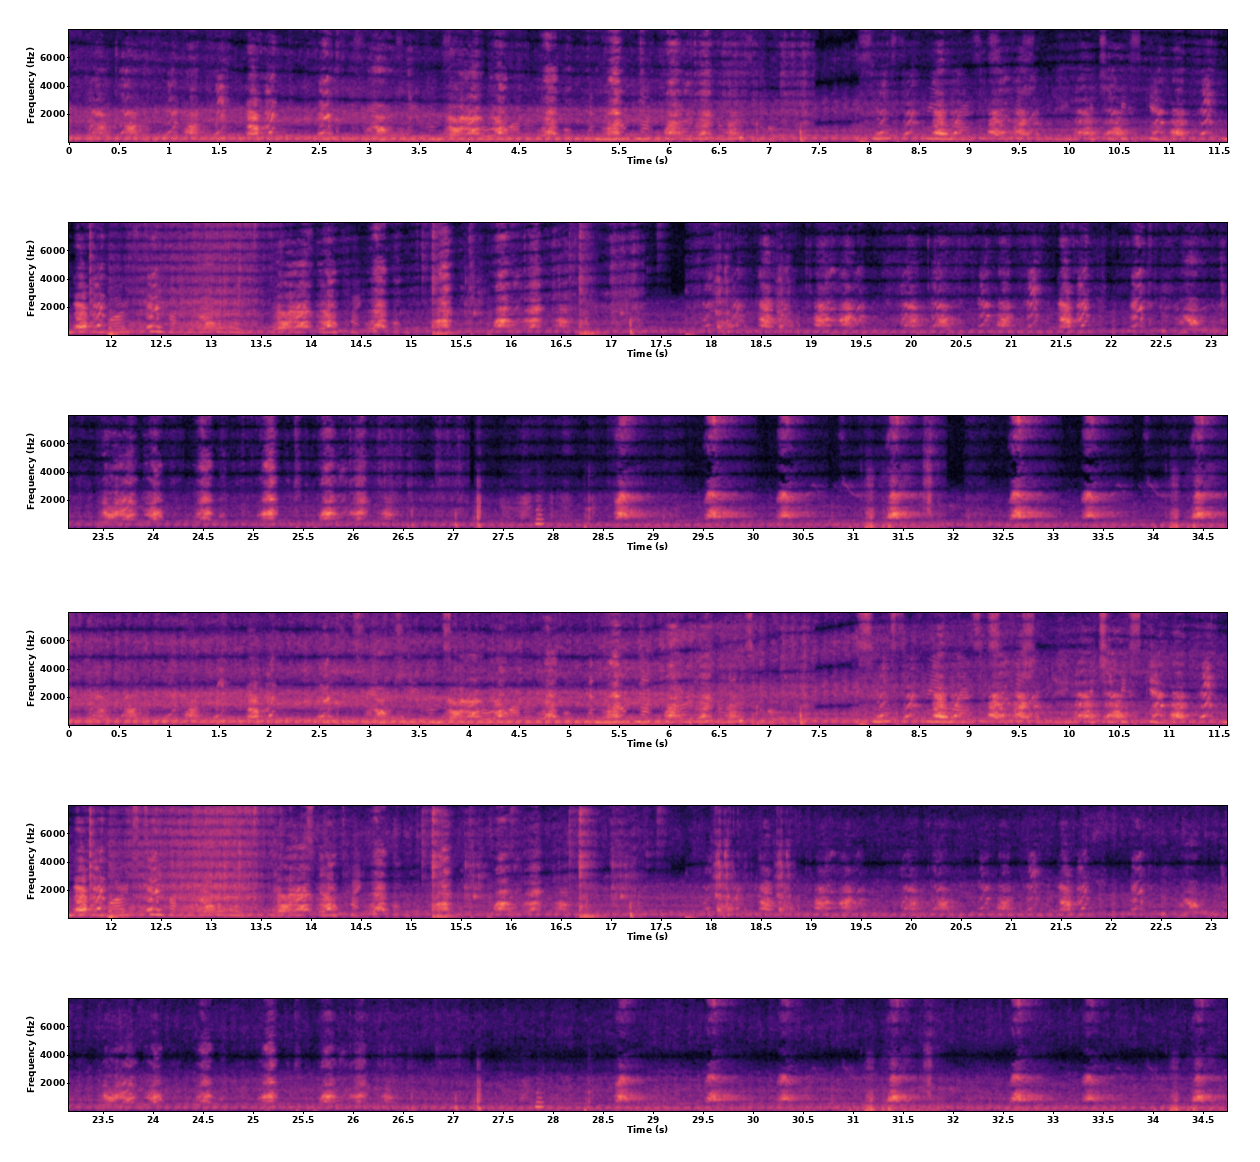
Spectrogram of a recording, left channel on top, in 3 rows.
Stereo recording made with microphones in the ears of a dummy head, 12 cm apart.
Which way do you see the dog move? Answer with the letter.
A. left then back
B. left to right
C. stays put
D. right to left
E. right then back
E.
